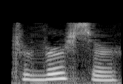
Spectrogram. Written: traverser

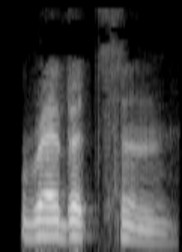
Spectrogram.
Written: rebbetzin

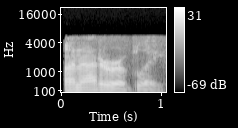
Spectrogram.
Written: unutterably

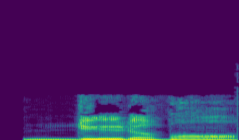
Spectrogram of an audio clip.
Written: Dudevant

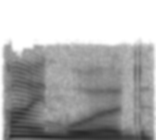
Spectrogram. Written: pinewood

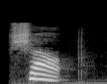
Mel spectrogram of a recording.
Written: shoup

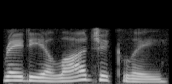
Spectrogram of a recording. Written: radiologically

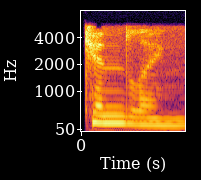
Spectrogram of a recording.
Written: kindling

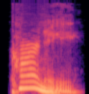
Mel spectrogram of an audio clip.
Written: carny

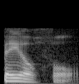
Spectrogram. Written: baleful

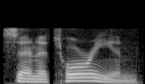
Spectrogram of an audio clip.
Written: senatorian

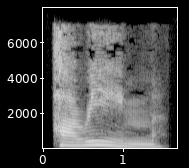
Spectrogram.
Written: hareem

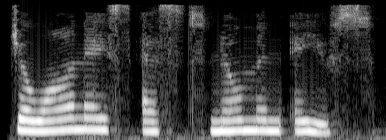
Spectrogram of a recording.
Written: Joannes est nomen eius

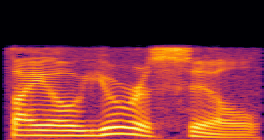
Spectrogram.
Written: thiouracil

